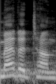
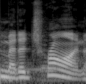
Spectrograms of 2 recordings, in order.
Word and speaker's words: Metatron: are I was just seeing metaton the whole time but it's actually Metatron so that's one thing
